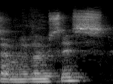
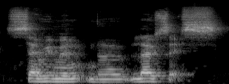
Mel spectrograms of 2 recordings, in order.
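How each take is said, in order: First: The word is said at normal speed. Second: The word is said slowly, syllable by syllable.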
